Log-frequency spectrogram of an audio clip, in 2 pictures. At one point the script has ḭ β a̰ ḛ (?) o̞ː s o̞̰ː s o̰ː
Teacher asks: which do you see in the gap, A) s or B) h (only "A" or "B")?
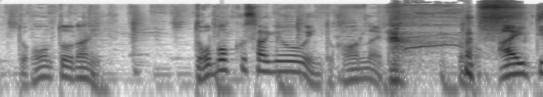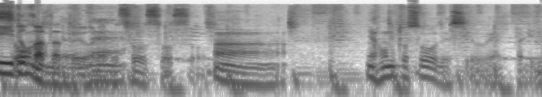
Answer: A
